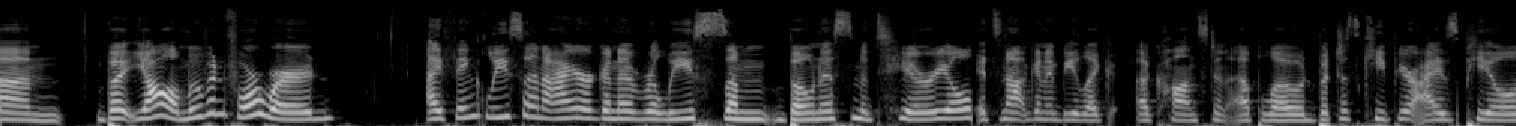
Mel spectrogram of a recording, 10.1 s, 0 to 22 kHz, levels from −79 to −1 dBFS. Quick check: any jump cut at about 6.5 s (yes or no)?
yes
